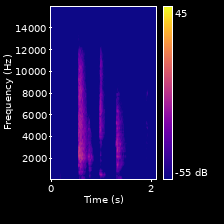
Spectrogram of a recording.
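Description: A dog making three short vocal sounds in quick succession about half a second in, the first the loudest.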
